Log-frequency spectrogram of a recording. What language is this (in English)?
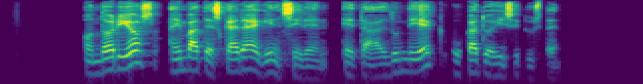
Basque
